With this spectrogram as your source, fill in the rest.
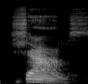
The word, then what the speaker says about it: Shams: How do they pronounce his name? Shams.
